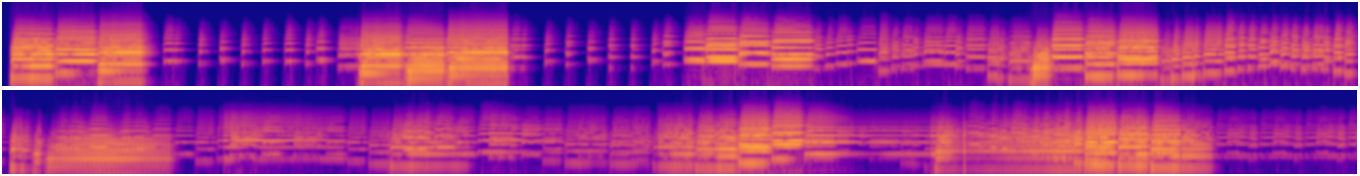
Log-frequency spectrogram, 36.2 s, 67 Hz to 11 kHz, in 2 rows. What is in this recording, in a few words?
Dancing Fanfare 2 trombones, A festive short fanfare for brass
